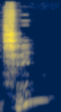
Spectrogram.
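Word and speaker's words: qilin: Du coup, en chinois, c'était plutôt les chilin. Kilin. C'est bizarre. Le Q, ça se prononce chi.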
